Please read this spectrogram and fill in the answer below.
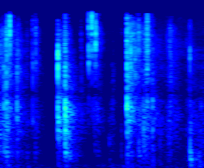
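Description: Paper and a sheet of paper-backed iron-on fusible web being handled, giving a few short, faint crinkles and rustles.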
